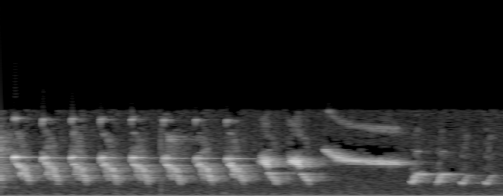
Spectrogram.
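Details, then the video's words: Asian pied starling in vigorous song used to train caged magpie robins: a fast series of about ten harsh descending notes, one long high whistle, then a quick string of lower chirps. "RAJA TERAPI JALAK SUREN SUPER NGENTROK BIKIN KAGET KACER RUMAHAN"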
